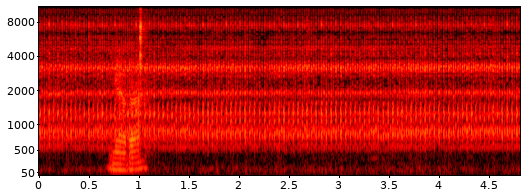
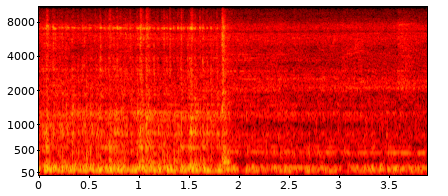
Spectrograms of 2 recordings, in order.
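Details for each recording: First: Sharp twin-tub washing machine that would not wash, previously worked on by a non-specialist; with the wash motor wired directly, a steady, even motor hum holds one pitch with no knocking or grinding, so the motor runs normally. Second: Sharp two-tub washing machine, cover removed, spin side running: a loud rhythmic creaking squeak, about three a second, from the spin motor, then easing off; the wash side does not work.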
